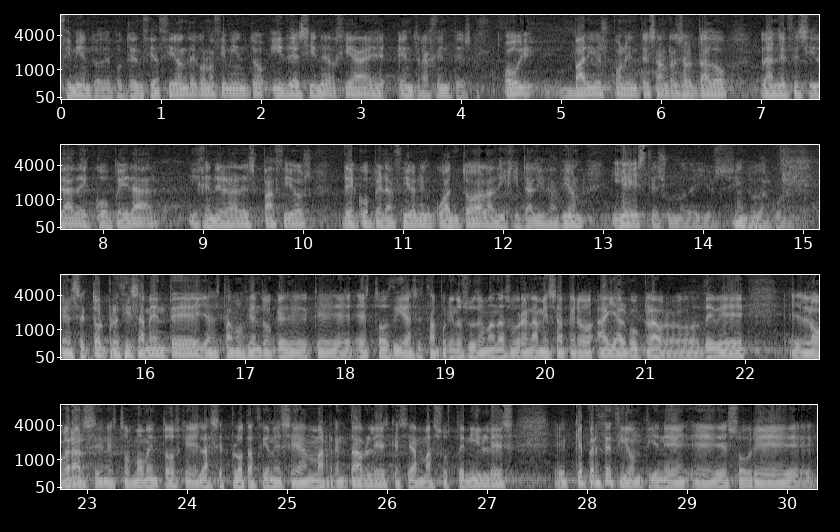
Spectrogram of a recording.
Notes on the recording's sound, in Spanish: Hoy programa en directo desde Córdoba con motivo de la celebración del Congreso Sembramos futuro.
